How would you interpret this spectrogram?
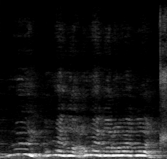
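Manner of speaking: the truth crashing in all at once; panicked realization. Retold or imitated. Waking at midnight realizing her dad died, panicked cries.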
